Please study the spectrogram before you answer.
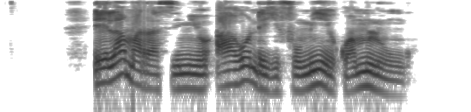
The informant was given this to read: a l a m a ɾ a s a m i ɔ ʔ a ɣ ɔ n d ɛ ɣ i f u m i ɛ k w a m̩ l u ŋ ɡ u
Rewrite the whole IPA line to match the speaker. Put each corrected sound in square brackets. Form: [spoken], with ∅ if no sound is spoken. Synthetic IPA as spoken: [ɛ] l a m a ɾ a s [i] m i ɔ ʔ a ɣ ɔ n d ɛ ɣ i f u m i ɛ k w a m̩ l u ŋ ɡ u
